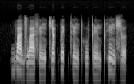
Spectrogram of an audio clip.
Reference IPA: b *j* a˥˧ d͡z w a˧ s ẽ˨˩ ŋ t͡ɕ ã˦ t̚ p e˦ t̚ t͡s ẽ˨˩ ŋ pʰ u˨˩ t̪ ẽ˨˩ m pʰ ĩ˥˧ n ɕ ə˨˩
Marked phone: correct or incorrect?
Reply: incorrect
